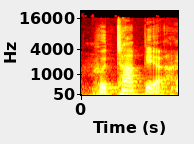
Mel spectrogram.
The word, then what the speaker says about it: Hutapea: Hutapea.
